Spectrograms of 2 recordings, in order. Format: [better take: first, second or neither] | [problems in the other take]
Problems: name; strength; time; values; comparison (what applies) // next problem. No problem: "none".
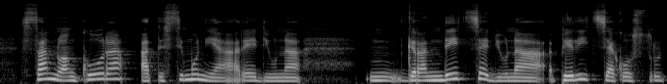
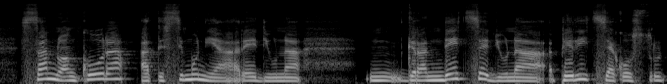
first | distortion; slight; 10 dB below the speech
